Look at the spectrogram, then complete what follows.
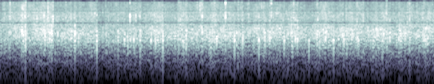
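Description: Audience applauding: many hands clapping in a dense, even stream.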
